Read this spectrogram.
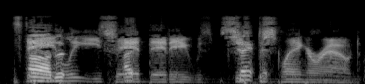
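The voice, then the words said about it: Failed Stan Lee impression. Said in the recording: “Was that an impression or what? ... epic fail on that, but I was trying to do an impression.”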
